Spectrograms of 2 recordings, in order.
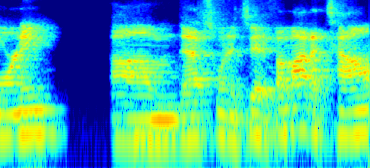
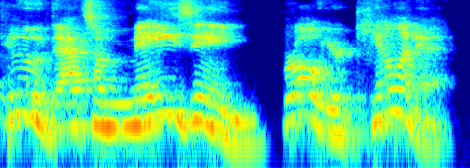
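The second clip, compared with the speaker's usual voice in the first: high-pitched, gushing praise, acted out; mock admiration; 6 semitones higher, slower than usual. Flattering a bragging agent, high mock admiration. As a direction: play the wowed fan, voice up high.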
